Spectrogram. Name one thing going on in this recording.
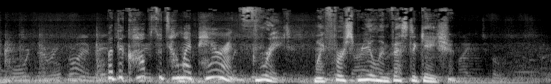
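A young man speaks with animation, close by.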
